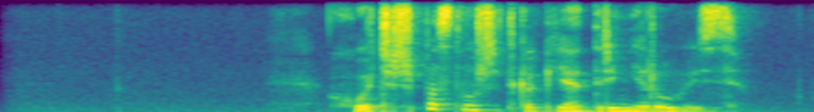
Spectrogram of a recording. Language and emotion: Russian, positive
